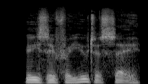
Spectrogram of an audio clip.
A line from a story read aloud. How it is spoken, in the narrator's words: muttered Harry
